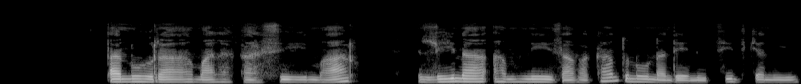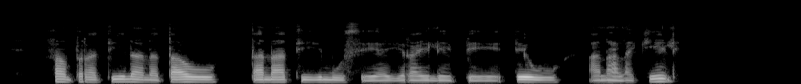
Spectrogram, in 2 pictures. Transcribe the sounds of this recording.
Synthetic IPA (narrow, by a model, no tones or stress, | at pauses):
t̪anuɾəmalaɡ̥asimaɾu̥ | linəaminizavakant̪ununand̪enit͡sid̪i̥kʲəni | fampiɾat̪inanat̪aw | t̪anat̪imuz̥eəiɾajleb̥et̪e | a̰nalakʰeli̥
